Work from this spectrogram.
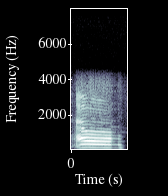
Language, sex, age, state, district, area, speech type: Odia, female, 60+, Odisha, Angul, rural, conversation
